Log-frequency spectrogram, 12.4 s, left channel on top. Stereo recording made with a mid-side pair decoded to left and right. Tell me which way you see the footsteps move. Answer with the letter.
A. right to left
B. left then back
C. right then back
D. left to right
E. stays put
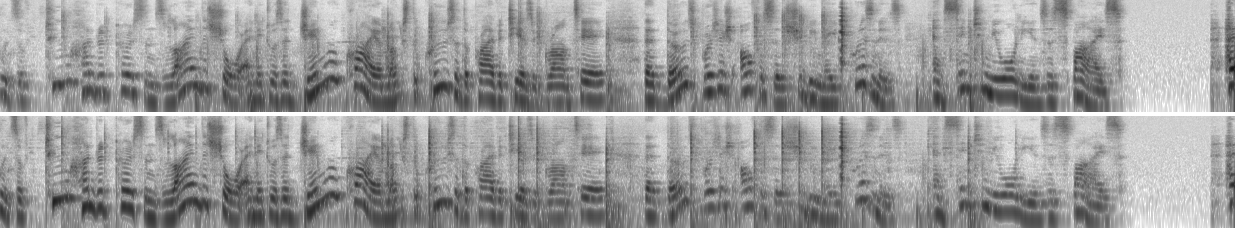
C.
